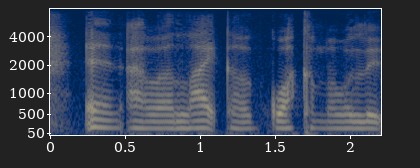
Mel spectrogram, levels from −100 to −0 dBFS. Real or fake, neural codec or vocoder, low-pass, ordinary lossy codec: fake; codec, 16 kHz, 0.8 kbps, ZipCodec; none; none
